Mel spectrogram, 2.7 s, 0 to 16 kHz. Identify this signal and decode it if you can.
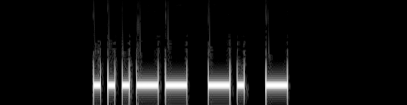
Morse code, heard as a keyed tone, about 25 wpm, 700 Hz. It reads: 3NT
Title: Common Cut Numbers - 3-Digit 25wpm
